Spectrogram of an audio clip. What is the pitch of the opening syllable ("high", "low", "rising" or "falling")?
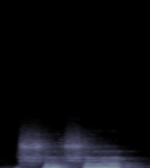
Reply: low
